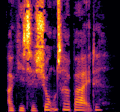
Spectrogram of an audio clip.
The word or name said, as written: agitationsarbejde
